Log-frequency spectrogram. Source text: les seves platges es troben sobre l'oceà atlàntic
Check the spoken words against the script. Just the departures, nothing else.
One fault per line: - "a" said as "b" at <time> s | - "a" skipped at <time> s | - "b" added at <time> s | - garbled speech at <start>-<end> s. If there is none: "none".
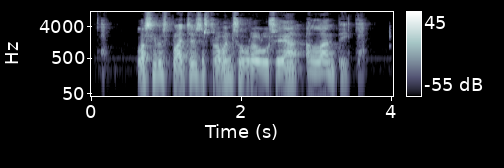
none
